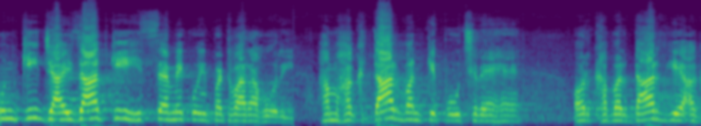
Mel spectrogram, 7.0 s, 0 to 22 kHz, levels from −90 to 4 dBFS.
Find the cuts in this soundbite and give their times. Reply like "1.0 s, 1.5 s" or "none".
3.0 s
